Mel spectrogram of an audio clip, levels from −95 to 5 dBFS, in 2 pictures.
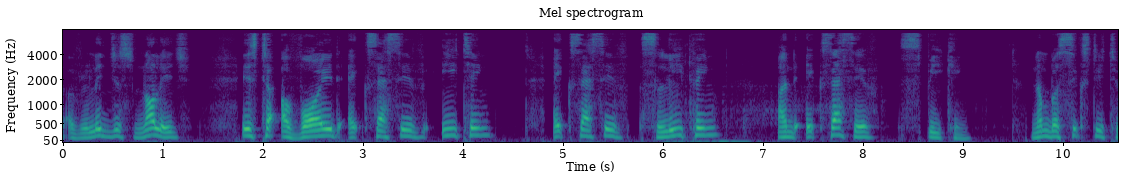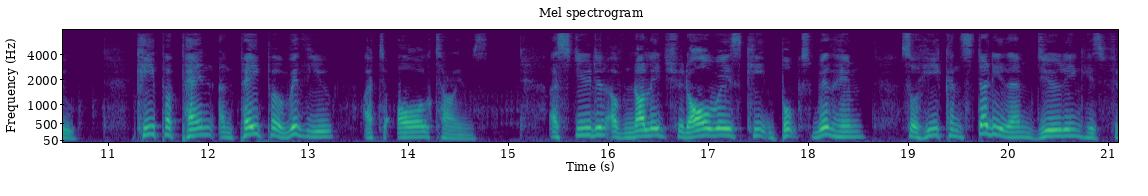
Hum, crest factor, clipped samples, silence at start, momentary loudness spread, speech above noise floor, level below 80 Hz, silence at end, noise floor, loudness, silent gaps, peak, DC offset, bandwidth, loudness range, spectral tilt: none; 20 dB; under 0.1%; 0.05 s; 16 LU; 43 dB; -70 dBFS; 0 s; -76 dBFS; -34 LUFS; none; -14 dBFS; under 0.1%; 7.6 kHz; 9 LU; -7.5 dB/octave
